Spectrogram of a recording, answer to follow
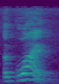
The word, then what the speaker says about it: acquire: given by the letter q that's why c is silent here another example is uh in the same rule that is acquired acquire is still as a c q u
